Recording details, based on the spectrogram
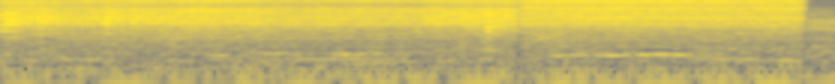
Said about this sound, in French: cuire un steak haché dans une poêle en inox et tout ça sans aucune matière grasse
